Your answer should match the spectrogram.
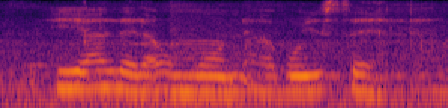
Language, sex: Xhosa, female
